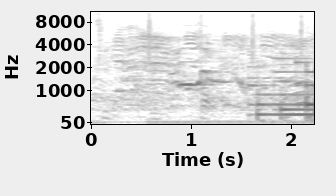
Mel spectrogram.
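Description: Faint voices, then about one and a half seconds in the band starts its next song with a run of plucked, ringing notes.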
